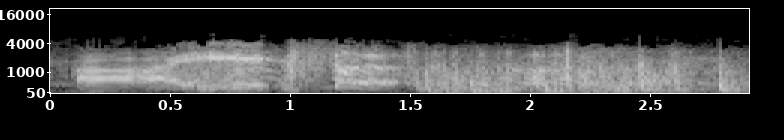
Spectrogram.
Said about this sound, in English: That be your pay. A knock about the head. What you deserve.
